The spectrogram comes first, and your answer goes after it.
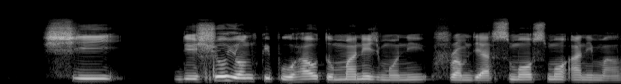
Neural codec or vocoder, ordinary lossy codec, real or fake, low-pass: none; none; real; 10.8 kHz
